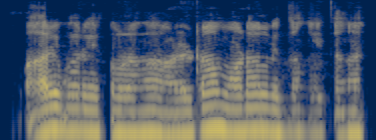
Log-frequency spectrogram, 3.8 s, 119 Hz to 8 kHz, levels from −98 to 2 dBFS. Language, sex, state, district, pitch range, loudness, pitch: Kannada, male, Karnataka, Belgaum, 145-155 Hz, -28 LUFS, 145 Hz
